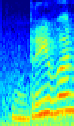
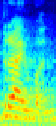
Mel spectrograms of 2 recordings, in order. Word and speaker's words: driven: ड्रिवन एंड ड्राइवन both pronunciation it's correct. ड्रिवन और ड्राइवन दोनों ही ठीक हैं प्रोनाउंसिएशन.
